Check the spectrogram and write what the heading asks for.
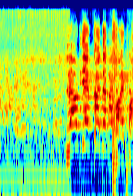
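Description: A voice through a stage PA system: about a second of pause filled by a steady low hum and background noise, then speaking again about a second in.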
